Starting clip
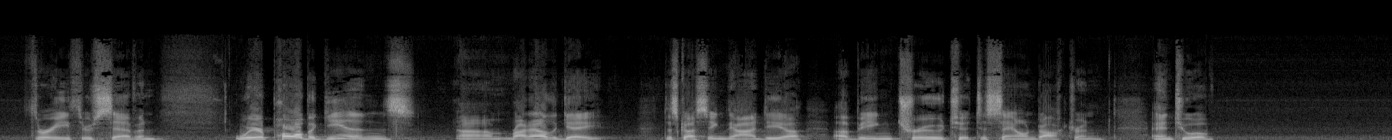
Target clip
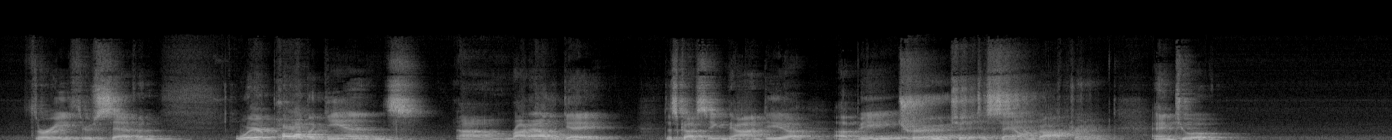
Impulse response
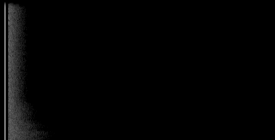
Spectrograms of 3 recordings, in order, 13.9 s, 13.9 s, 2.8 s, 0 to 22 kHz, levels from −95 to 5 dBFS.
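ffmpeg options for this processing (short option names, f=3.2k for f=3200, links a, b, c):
-filter_complex "[0:a]asettb=1/sr,asplit=3[a][b][c];[a]atrim=end=8.464[d];[b]atrim=start=8.46:end=10.99,asetpts=PTS-STARTPTS,afade=t=in:d=0.004:c=qsin,afade=t=out:st=2.526:d=0.004:c=qsin,asplit=7[e][f][g][h][i][j][k];[f]adelay=90,afreqshift=130,volume=-6dB[l];[g]adelay=180,afreqshift=260,volume=-12.7dB[m];[h]adelay=270,afreqshift=390,volume=-19.5dB[n];[i]adelay=360,afreqshift=520,volume=-26.2dB[o];[j]adelay=450,afreqshift=650,volume=-33dB[p];[k]adelay=540,afreqshift=780,volume=-39.7dB[q];[e][l][m][n][o][p][q]amix=inputs=7:normalize=0,atrim=end_sample=111573[r];[c]atrim=start=10.986[s];[d][r]acrossfade=d=0.004:c1=hsin:c2=qsin[t];[t][s]acrossfade=d=0.004:c1=qsin:c2=hsin[u];[1:a]atrim=start_sample=2205,asetrate=34398,aresample=44100[v];[u][v]afir=irnorm=-1:irlink=0"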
